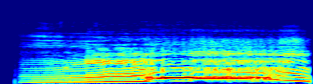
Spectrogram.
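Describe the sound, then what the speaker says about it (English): A single cow gives one long, loud, close moo that rises in pitch and then falls, heard alone in a radio advertisement. "This is a cow whose milk became everyone's favorite cheese at the craft fair"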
